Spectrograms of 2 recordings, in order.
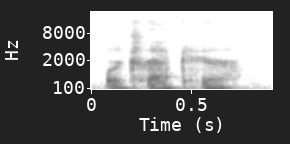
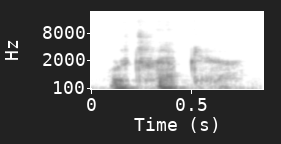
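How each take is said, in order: First: Said in the usual way. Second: "We're trapped here" echoed in a soft whisper; mother echoes her son in a whisper; whispered agreement. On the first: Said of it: "she heard the iron control return to him". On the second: A narrator's reading. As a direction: quietly concede the point. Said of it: "she agreed".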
